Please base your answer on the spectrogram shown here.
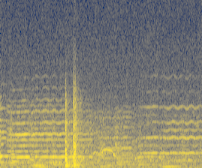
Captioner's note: ballroom music plays; door closes; ballroom music faintly heard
